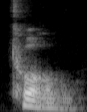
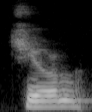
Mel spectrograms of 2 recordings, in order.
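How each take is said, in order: First: The vowel is a pure, rounded German u. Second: The vowel sounds like an English vowel. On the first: The speaker calls it right. "A German U is pronounced just U" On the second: The speaker calls it wrong. "so the word is not Türm"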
